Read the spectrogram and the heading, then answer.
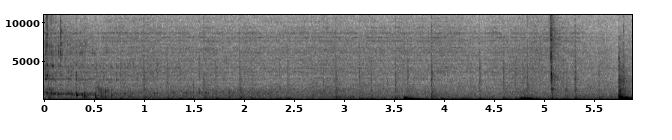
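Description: A can of Hazy IPA beer is handled, opened and poured, with a soft, steady fizzing gurgle of liquid throughout and a few sharp metallic clicks and knocks near the end, fairly quiet, with no talking.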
